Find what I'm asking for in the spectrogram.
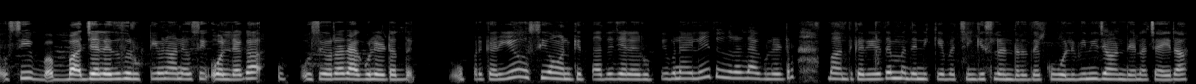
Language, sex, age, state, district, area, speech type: Dogri, female, 18-30, Jammu and Kashmir, Samba, rural, spontaneous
